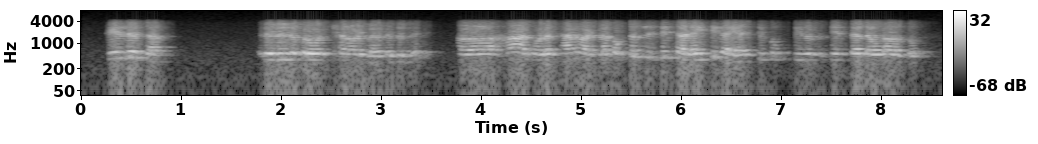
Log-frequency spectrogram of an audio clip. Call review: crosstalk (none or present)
none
